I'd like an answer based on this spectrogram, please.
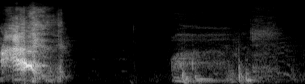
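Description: One loud, explosive sneeze, then a pause and soft vocal sounds afterward.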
